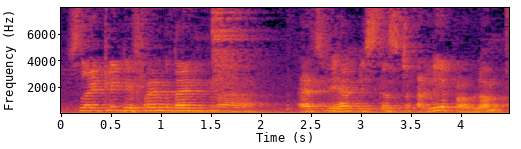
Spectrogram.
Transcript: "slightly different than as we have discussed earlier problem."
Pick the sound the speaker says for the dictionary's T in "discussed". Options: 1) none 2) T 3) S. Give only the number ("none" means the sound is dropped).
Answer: 2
